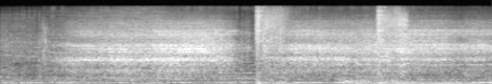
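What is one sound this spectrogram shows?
A ghostly rushing whoosh swells and churns.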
